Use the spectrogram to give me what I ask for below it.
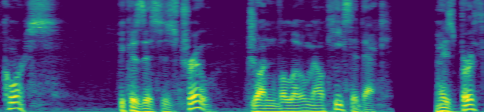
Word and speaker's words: Drunvalo: Now, this person's name, Drunvalo Melchizedek, this is a name given to him or taken by him. Drunvalo. Think of drawn value or drawn vital action as it lies ongoing.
